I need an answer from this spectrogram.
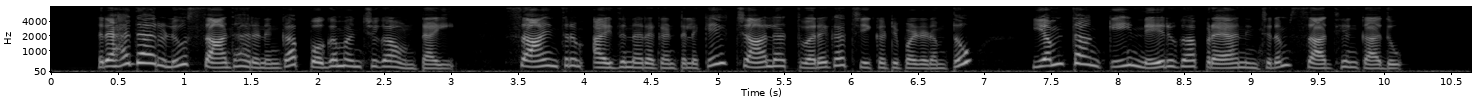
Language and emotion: Telugu, neutral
